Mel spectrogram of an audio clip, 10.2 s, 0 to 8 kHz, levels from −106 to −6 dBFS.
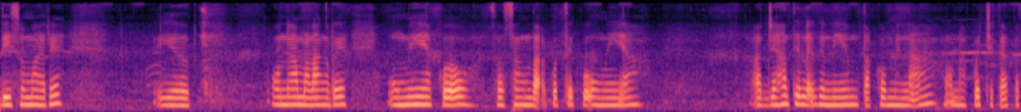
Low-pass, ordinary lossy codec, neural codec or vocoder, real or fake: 7.2 kHz; none; none; real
